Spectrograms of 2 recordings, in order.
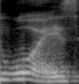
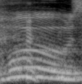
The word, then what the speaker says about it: Woys: pronounce it was woys yeah what do you what kind of uh errors do people make with your name oh ooze Wows ways one of my best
